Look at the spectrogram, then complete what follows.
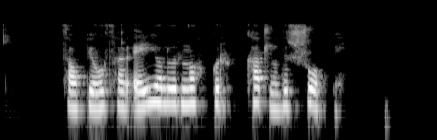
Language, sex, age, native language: Icelandic, female, 40-49, Icelandic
